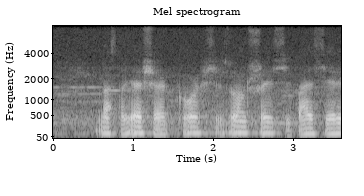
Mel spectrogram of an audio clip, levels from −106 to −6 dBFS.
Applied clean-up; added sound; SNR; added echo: none; none; none; none.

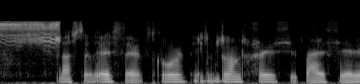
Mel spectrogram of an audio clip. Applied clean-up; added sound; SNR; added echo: neural diffusion model UNIVERSE++.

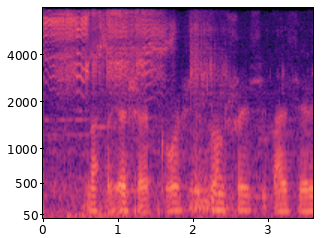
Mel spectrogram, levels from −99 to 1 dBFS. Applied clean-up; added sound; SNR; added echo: none; Sink (filling or washing); 3 dB; none.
